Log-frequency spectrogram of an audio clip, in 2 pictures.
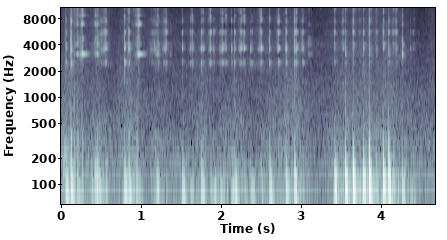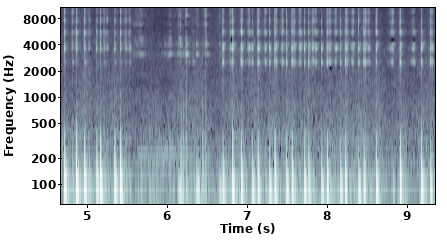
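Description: Fingertips tap quickly on the round glass bottom of an empty, hollow glass fishbowl, with hands pressing and tapping near the lens. Rapid bursts of deep, dull thumps come with faint bright glassy clinks above them. Short pauses break up the bursts.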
